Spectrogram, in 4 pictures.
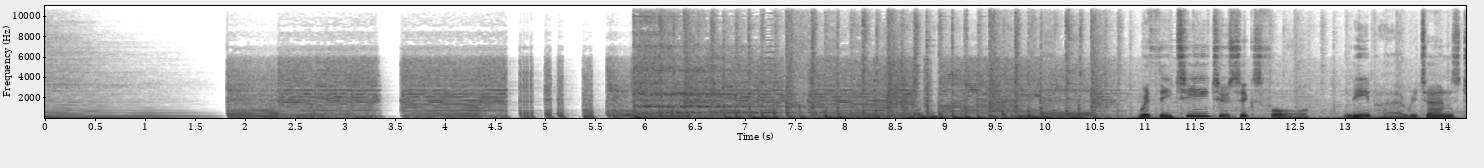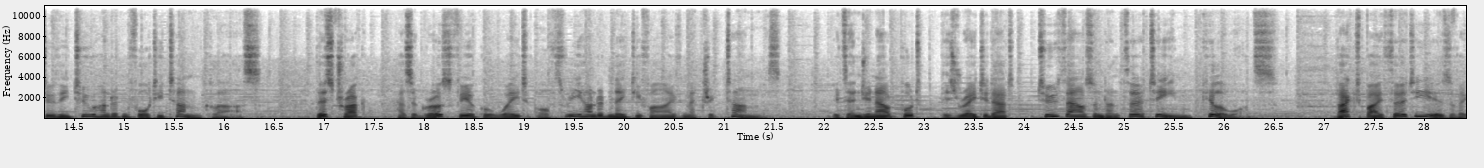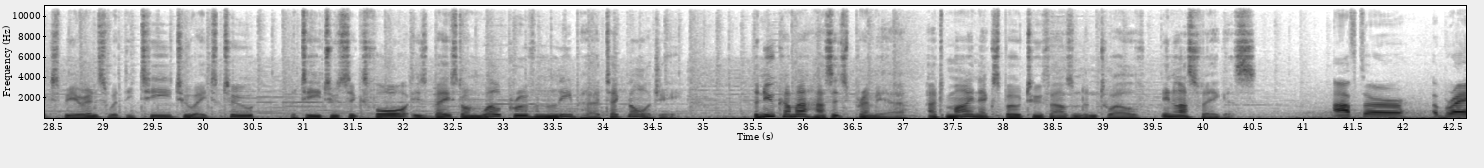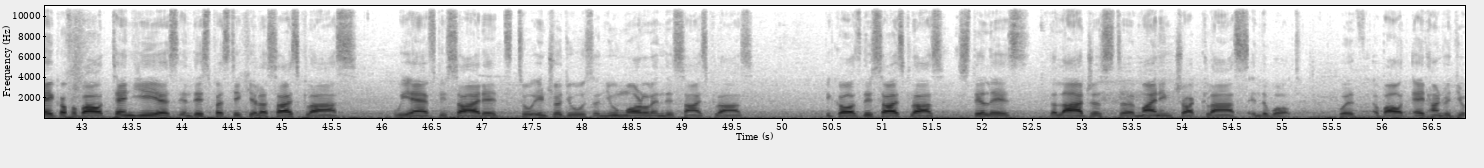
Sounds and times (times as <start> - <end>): Speech: 11.0 - 16.4, 17.0 - 26.6, 27.2 - 34.8, 35.5 - 40.6, 41.3 - 49.7, 50.5 - 56.8.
